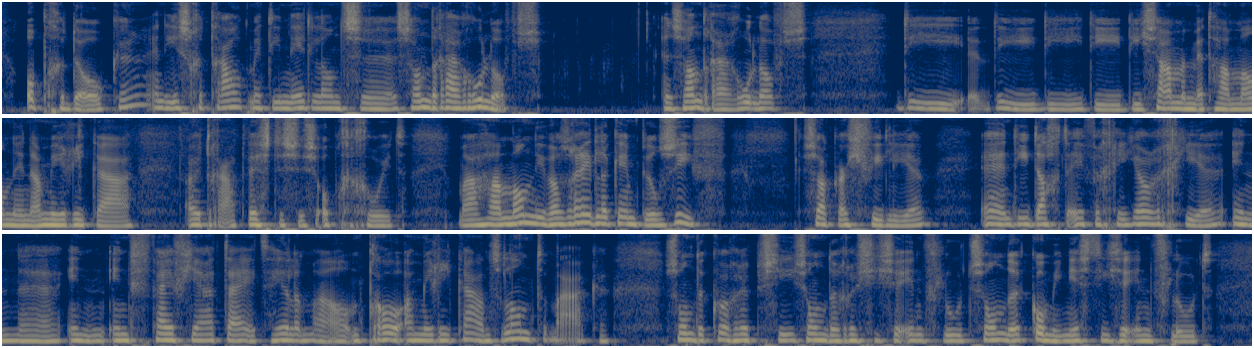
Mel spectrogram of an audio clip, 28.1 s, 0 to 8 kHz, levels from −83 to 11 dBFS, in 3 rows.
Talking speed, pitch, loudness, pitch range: 135 wpm, 155 Hz, -27 LUFS, 145-165 Hz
